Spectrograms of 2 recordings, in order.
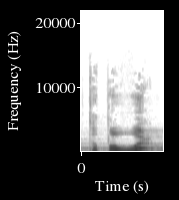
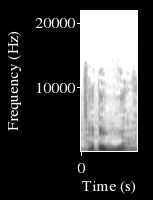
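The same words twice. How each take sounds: First: The t and w sounds are held doubled. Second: The t and w sounds are short single. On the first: "بالشد على الطاء وعلى الواو" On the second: "ويصح بالتخفيف"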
